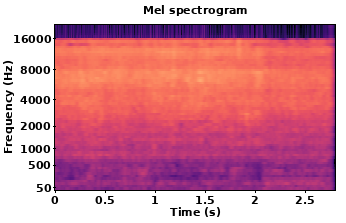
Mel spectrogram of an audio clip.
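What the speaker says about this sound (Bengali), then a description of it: "এবার সবজি এখানে 3-4 মিনিট মতন একটু ভেজে নেব" Mixed vegetables for a spinach curry fry in a pan with an even, loud, continuous sizzle and hiss close by, with little variation and no talking.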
